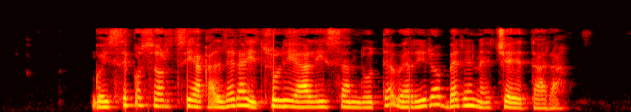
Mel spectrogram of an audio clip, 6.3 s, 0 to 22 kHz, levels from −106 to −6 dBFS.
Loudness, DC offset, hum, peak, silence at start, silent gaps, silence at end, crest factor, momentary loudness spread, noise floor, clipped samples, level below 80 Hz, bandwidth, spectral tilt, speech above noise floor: -39 LUFS; under 0.1%; none; -24 dBFS; 0.95 s; none; 0.65 s; 16 dB; 5 LU; under -90 dBFS; under 0.1%; -78 dBFS; 7.6 kHz; -4.5 dB/octave; over 51 dB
